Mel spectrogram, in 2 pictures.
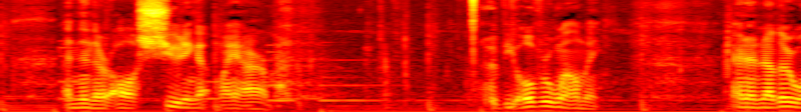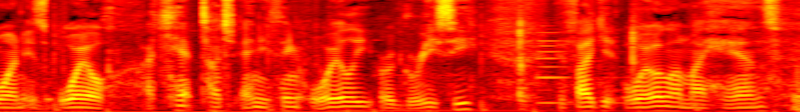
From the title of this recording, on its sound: Talking While Walking in the Woods.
